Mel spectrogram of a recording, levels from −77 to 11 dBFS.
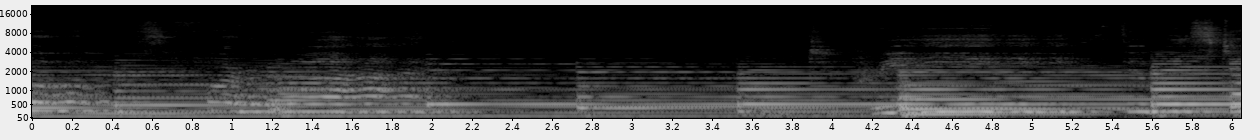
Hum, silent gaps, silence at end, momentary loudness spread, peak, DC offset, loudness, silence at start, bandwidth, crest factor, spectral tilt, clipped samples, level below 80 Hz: none; none; 0 s; 10 LU; -10 dBFS; under 0.1%; -27 LUFS; 0 s; 12.5 kHz; 16 dB; -7.5 dB/octave; under 0.1%; -60 dBFS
